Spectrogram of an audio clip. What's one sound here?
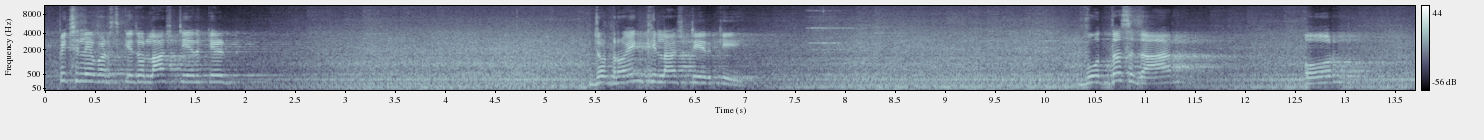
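A woman speaks calmly and explains, close by.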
